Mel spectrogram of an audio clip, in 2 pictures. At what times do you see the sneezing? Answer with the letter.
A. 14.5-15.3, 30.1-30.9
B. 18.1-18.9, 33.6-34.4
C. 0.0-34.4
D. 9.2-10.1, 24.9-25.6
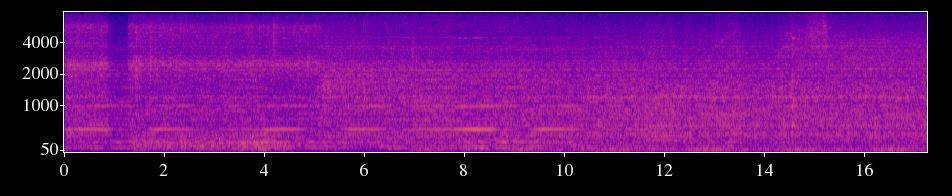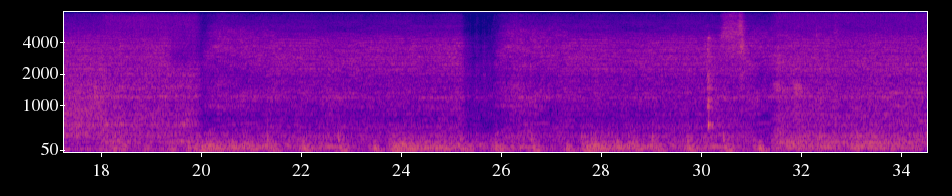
A.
